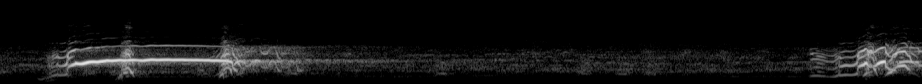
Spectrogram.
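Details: Coyotes: one long, smooth, level howl lasting nearly two seconds that slowly fades, then a quiet gap before a burst of quick, wavering yips and wobbling howls at the end.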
